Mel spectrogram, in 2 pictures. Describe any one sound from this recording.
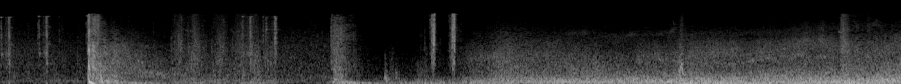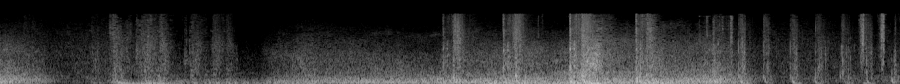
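Game building pieces clatter and thud as they are placed in quick bursts.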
